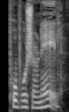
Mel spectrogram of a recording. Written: proportional

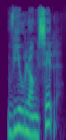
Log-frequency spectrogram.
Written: VIOLONCELLEN

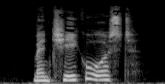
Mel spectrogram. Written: manchegoost

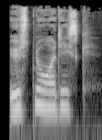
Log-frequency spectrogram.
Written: østnordisk

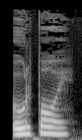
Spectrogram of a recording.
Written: oldboy

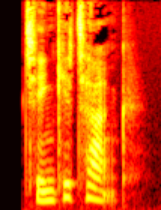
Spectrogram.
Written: tænketank

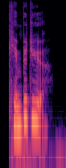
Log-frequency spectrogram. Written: kæmpedyr

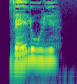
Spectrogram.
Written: hvalolie

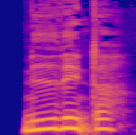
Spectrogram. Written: midvinter

